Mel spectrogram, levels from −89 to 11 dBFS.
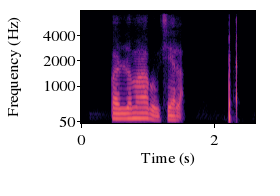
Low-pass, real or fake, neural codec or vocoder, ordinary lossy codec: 7.2 kHz; fake; codec, 16 kHz in and 24 kHz out, 0.9 kbps, LongCat-Audio-Codec, fine tuned four codebook decoder; MP3, 48 kbps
